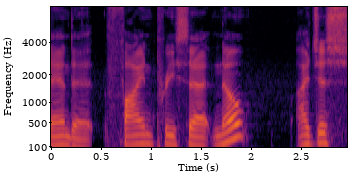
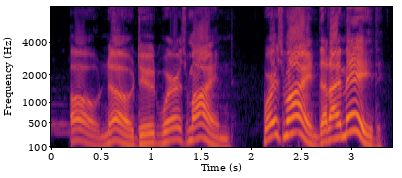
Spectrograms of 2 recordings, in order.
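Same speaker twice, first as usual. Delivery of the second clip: shouting, higher and louder; 4 semitones higher, 6 dB louder than usual. Searching for a missing saved preset, yelling. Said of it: "Sorry for yelling".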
